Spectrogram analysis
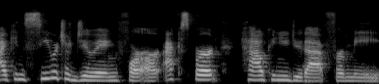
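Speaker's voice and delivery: ordinary talk, nothing marked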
